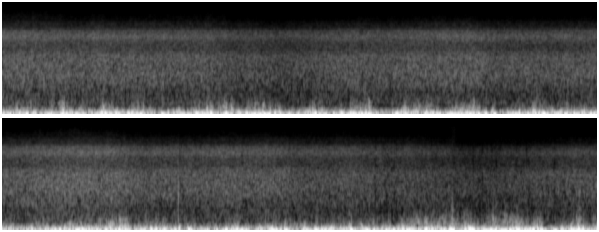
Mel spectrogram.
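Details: Heavy rain at night gives a steady, dense low rumble with windy hiss throughout, and no animal calls stand out.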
